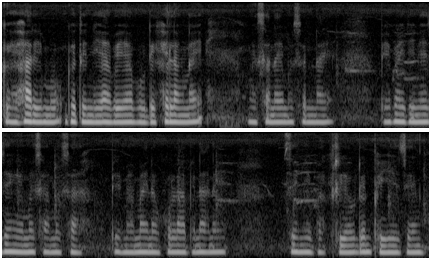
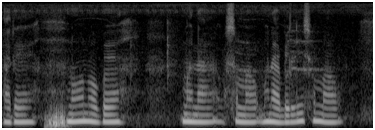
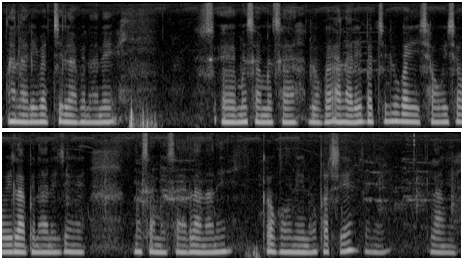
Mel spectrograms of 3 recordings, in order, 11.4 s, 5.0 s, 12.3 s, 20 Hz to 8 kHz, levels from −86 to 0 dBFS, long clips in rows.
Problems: low volume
